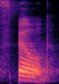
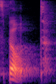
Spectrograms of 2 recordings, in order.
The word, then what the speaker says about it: spilt: In American English, it's always spilled, a soft D, but in British English, it's spilt, spilt. So you might hear spilled, you might hear spilt, but those final sounds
